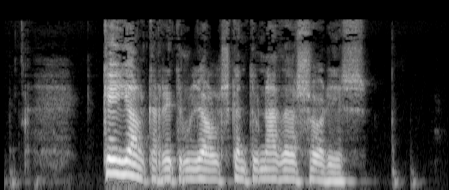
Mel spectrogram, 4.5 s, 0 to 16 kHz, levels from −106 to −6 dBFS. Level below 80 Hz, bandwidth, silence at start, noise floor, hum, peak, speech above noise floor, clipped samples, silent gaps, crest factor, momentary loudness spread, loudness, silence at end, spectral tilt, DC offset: -64 dBFS; 11.5 kHz; 1.05 s; -63 dBFS; none; -4 dBFS; 40 dB; under 0.1%; none; 20 dB; 13 LU; -23 LUFS; 0.85 s; -5.5 dB/octave; under 0.1%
